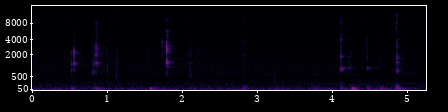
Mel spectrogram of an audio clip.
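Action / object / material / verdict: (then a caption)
tap / plastic game controller / plastic / none. Fingertips press the D-pad and buttons on a hollow red plastic Xbox controller, producing light, sharp plastic clicks. The clicks are quick and dry, with brief tonal peaks in the midrange and some bright edge, over a low, quiet background rumble.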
